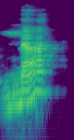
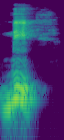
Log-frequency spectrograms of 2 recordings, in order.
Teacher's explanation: Você vê que o N, né? A língua bate lá no céu da boca e o M, ele sai da compressão dos lábios.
